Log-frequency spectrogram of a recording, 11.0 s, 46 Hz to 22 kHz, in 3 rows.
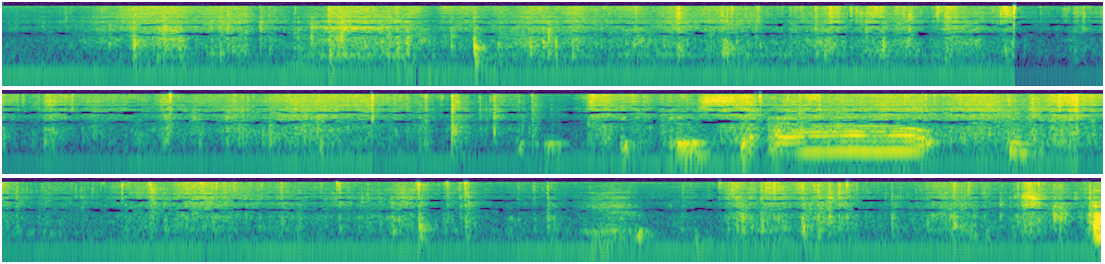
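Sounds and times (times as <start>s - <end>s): packaging crinkling and rustling: 0.1s - 11.0s.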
